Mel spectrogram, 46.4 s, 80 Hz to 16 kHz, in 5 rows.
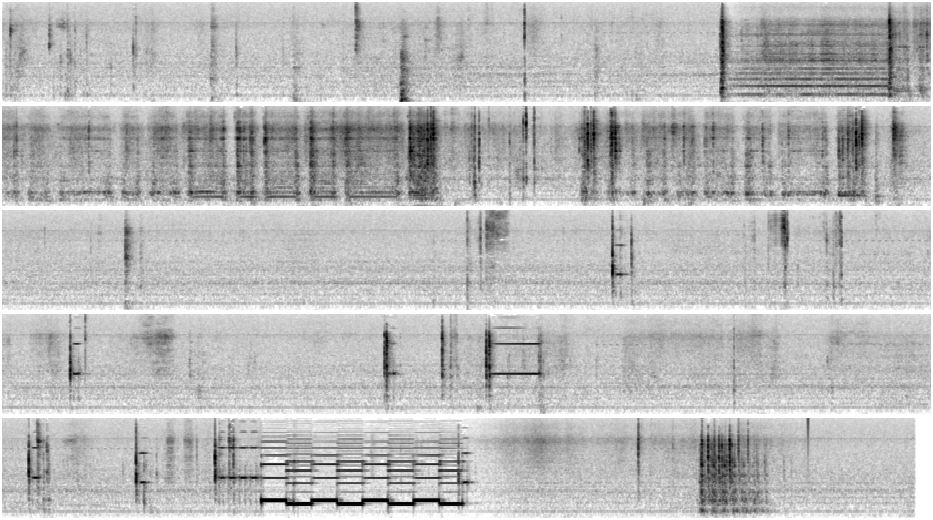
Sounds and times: Cash register: 7.2s - 13.7s, 15.1s - 18.0s, 39.4s - 41.9s.

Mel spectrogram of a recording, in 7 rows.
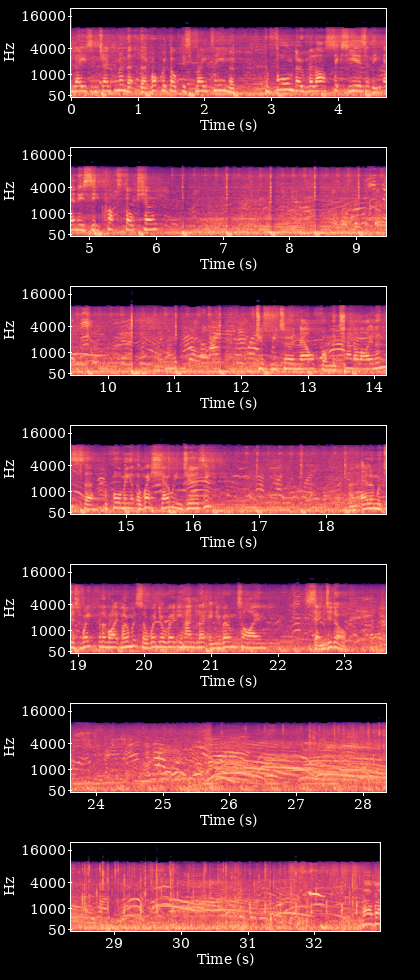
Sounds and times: Music: 0.0s - 32.9s.

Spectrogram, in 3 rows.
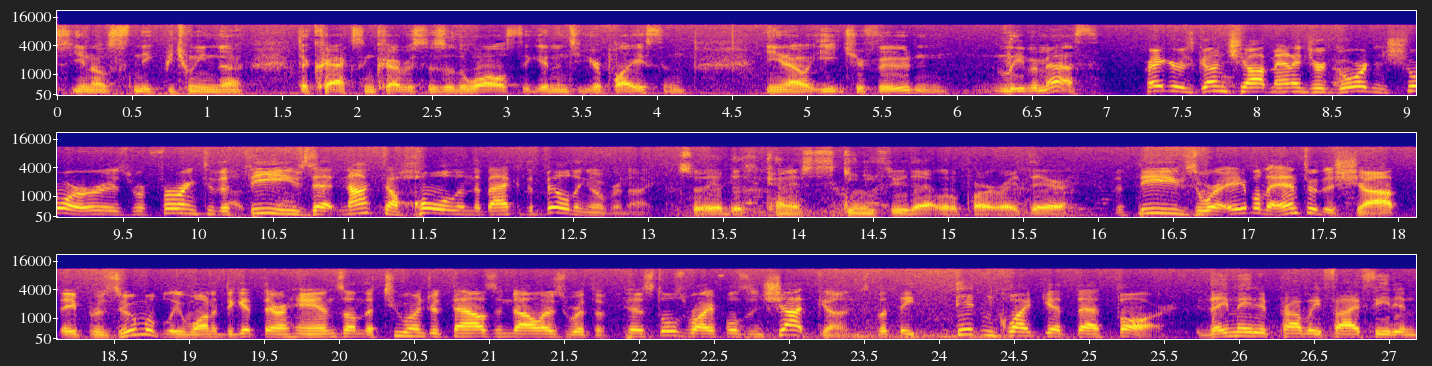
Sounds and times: Speech: 0.0s - 27.1s.

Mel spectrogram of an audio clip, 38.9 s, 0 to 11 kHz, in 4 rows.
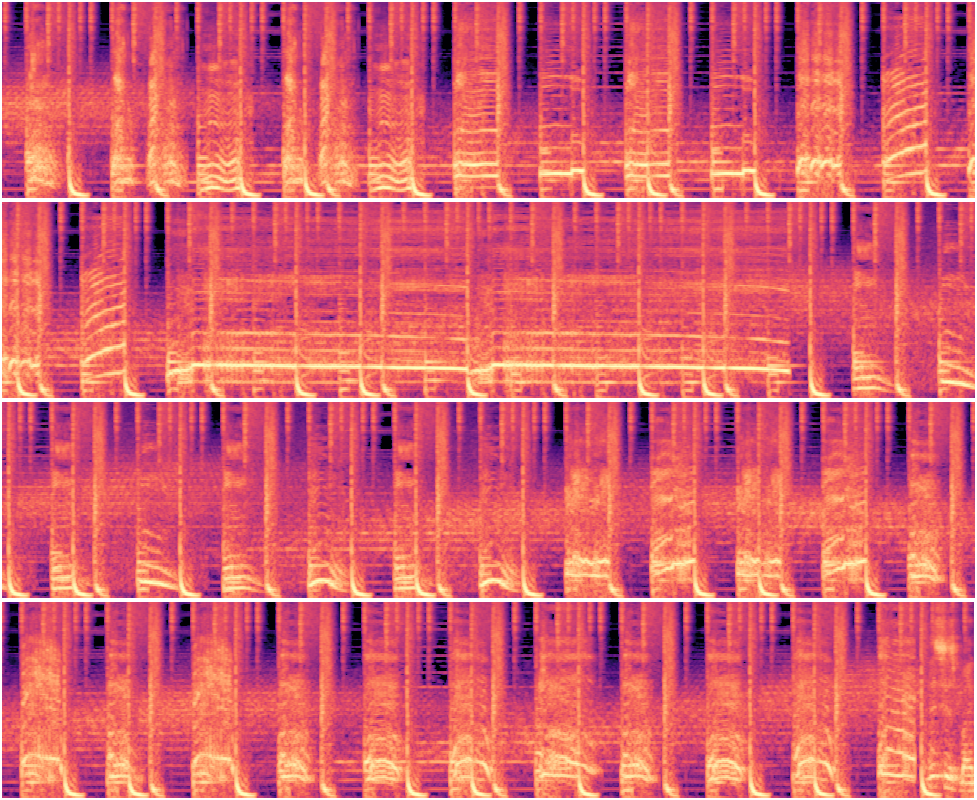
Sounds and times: Music: 0.0s - 38.9s.

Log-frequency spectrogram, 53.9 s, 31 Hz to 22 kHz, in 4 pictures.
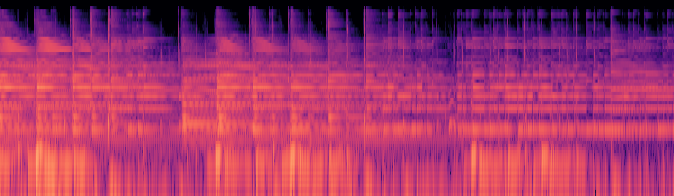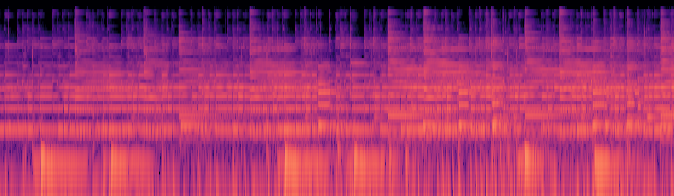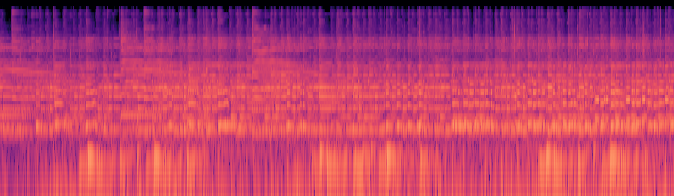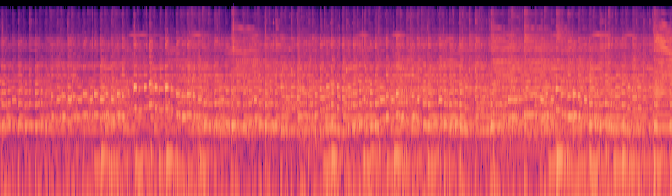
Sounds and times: Sitar: 0.0s - 53.8s.

